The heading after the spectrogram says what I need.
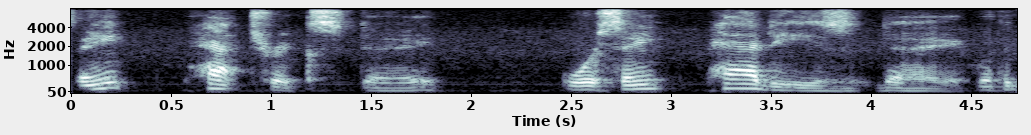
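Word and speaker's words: Paddy's Day: Patty's Day with a D. Okay? Because his name in Gaelic is Patrick. If you call it Patty's Day or St.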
